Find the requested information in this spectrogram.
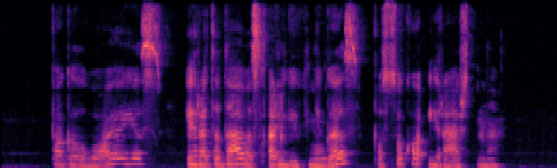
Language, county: Lithuanian, Kaunas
